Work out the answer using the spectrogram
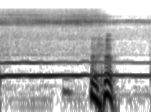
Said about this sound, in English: pull out my little Hoover?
